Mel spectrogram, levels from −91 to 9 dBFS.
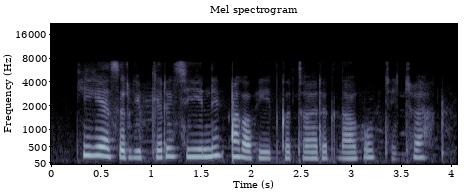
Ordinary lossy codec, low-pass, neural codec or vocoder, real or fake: none; 7.2 kHz; codec, 16 kHz, 4 kbps, X-Codec, HuBERT features, trained on general audio; fake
